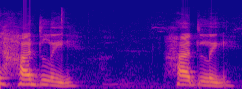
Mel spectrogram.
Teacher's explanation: the n's change to D's there's no R we use the L so Henry is hudley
